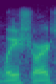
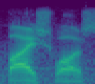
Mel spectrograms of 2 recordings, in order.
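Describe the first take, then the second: First: The name is said with English-style sounds. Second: The name is said with German-style sounds.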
